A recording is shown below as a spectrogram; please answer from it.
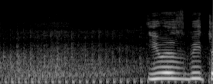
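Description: Hero Karizma XMR 210's liquid-cooled 210 cc single-cylinder engine idling with an even pulsing beat. A man's voice starts over it about one and a half seconds in.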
